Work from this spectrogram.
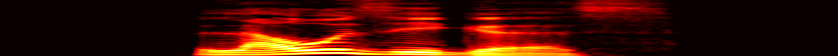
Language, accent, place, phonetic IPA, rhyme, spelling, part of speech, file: German, Germany, Berlin, [ˈlaʊ̯zɪɡəs], -aʊ̯zɪɡəs, lausiges, adjective, De-lausiges.ogg
- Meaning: strong/mixed nominative/accusative neuter singular of lausig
